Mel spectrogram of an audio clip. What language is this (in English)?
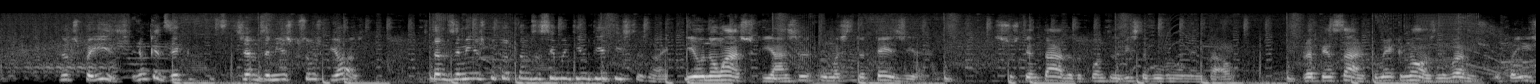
Portuguese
